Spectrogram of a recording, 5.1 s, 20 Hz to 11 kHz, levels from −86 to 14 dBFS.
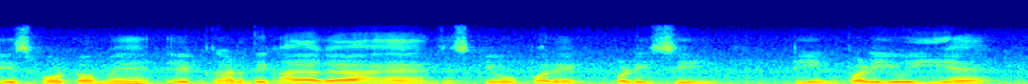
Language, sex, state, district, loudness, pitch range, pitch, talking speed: Hindi, male, Uttar Pradesh, Shamli, -18 LUFS, 120-135 Hz, 125 Hz, 200 wpm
